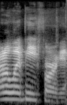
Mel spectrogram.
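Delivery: loud, little goblin character voice. Game master voices a little goblin merchant; goblin merchant voice. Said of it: "That's just their voice now".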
